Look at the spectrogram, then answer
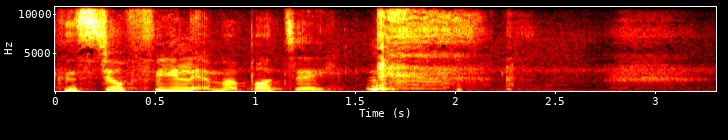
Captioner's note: laughing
